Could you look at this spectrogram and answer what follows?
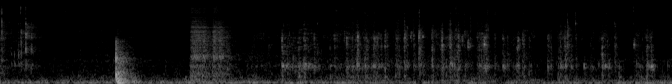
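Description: A wooden craft stick stirring watered-down grey paint in a clear plastic cup, a rapid run of small clicks and scrapes against the cup's sides. A single knock about a second in.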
